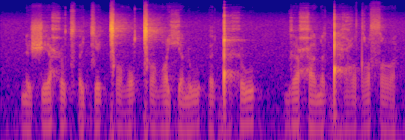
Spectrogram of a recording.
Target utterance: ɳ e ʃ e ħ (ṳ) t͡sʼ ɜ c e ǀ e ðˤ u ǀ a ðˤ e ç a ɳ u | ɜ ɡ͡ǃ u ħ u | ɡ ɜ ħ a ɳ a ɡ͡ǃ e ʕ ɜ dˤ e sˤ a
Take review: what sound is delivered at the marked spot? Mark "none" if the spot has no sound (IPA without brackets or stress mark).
u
